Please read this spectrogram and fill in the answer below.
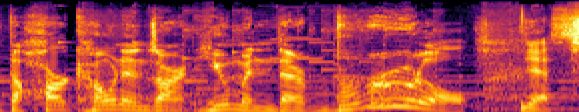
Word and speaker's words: Harkonnen: What do you know about the Harkonnens? Well, first of all, it's pronounced Harkonnen, and yeah, just punch him in the face.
